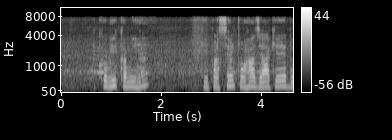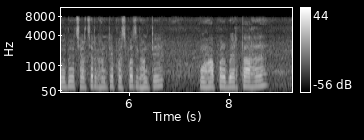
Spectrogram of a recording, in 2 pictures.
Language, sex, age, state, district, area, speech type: Hindi, male, 45-60, Bihar, Vaishali, urban, spontaneous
